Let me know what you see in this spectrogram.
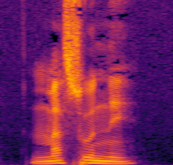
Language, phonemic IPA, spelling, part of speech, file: French, /ma.sɔ.ne/, maçonner, verb, Fr-maçonner.ogg
- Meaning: 1. to face, render (a wall, etc.) 2. to brick up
